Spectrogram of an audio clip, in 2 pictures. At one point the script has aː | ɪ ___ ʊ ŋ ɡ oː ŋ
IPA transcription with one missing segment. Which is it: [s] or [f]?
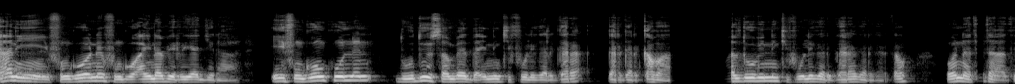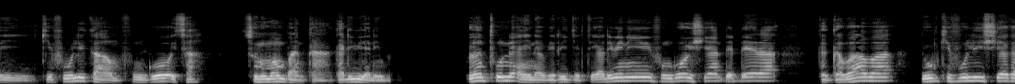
f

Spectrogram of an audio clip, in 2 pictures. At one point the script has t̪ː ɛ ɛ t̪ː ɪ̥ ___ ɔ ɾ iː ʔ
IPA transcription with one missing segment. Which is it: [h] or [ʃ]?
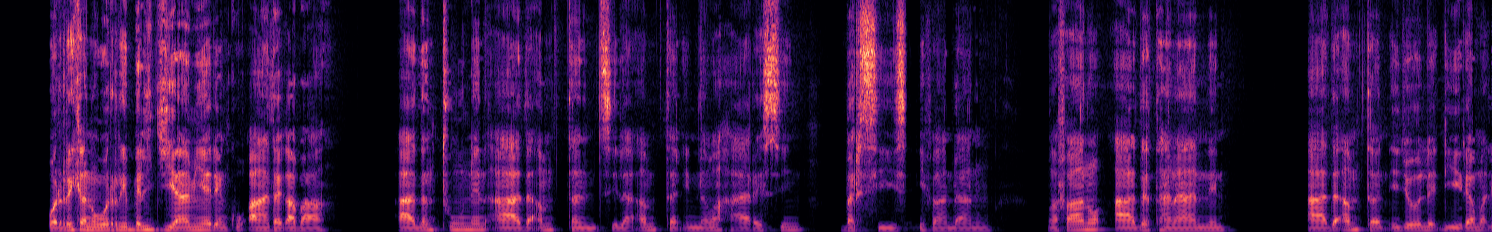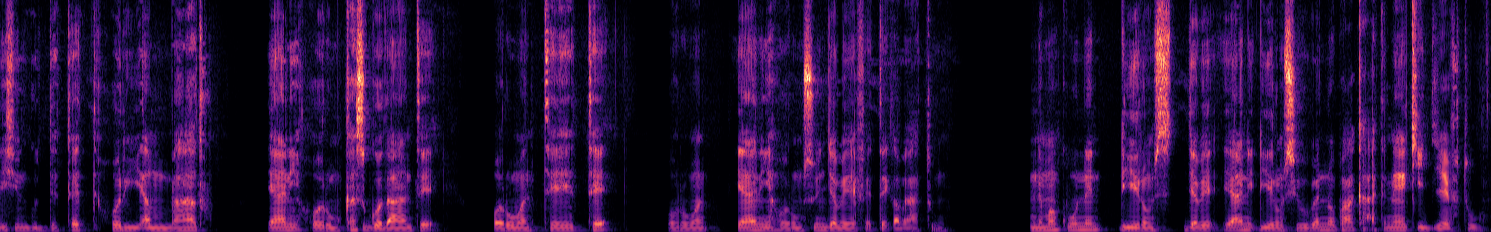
h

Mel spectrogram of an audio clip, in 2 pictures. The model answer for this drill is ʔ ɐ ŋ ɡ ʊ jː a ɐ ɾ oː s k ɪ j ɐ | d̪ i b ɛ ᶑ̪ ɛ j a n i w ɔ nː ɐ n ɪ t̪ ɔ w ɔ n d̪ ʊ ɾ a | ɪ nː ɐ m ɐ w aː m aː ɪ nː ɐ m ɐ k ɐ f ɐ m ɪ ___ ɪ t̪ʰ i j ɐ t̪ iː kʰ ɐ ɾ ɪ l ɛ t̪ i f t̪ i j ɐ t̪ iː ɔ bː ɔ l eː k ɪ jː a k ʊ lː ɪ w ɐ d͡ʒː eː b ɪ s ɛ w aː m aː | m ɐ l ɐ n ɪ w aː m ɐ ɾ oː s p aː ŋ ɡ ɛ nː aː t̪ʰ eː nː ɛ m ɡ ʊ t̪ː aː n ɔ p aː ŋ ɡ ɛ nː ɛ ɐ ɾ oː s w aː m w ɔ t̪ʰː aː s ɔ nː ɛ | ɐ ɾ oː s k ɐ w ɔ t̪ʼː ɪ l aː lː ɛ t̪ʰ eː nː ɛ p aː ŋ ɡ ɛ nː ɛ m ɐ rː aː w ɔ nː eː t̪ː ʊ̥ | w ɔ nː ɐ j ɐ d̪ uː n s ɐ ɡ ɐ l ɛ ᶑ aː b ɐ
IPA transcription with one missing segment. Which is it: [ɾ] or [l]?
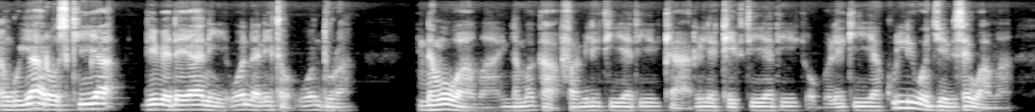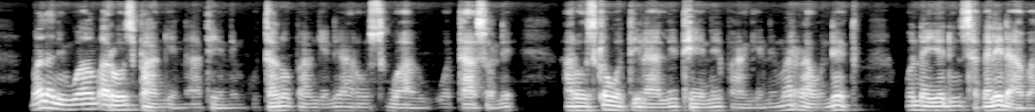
l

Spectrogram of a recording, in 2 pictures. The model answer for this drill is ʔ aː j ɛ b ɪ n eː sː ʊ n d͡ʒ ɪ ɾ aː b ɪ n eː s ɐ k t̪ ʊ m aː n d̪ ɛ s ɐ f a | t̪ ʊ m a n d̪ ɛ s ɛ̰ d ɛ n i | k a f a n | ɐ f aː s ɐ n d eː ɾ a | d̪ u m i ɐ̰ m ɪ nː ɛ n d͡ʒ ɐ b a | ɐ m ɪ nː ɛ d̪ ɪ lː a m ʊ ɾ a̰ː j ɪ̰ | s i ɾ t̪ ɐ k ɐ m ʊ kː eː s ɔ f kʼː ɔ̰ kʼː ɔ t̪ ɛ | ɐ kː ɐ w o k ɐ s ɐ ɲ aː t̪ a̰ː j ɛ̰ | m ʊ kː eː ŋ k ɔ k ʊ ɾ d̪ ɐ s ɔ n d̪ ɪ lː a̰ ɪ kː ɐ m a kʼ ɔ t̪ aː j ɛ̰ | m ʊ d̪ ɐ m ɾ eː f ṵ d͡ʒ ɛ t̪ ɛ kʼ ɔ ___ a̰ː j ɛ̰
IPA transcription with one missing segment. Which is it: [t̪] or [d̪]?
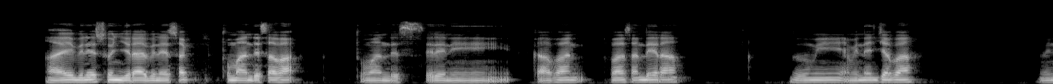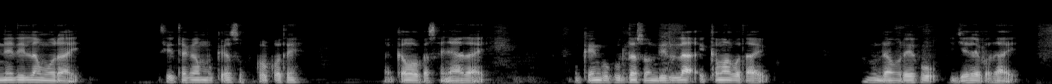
t̪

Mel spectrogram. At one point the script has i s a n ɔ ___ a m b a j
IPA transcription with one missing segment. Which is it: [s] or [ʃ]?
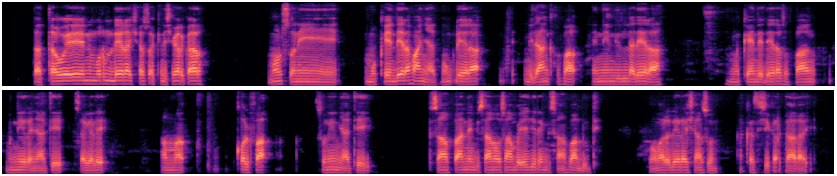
s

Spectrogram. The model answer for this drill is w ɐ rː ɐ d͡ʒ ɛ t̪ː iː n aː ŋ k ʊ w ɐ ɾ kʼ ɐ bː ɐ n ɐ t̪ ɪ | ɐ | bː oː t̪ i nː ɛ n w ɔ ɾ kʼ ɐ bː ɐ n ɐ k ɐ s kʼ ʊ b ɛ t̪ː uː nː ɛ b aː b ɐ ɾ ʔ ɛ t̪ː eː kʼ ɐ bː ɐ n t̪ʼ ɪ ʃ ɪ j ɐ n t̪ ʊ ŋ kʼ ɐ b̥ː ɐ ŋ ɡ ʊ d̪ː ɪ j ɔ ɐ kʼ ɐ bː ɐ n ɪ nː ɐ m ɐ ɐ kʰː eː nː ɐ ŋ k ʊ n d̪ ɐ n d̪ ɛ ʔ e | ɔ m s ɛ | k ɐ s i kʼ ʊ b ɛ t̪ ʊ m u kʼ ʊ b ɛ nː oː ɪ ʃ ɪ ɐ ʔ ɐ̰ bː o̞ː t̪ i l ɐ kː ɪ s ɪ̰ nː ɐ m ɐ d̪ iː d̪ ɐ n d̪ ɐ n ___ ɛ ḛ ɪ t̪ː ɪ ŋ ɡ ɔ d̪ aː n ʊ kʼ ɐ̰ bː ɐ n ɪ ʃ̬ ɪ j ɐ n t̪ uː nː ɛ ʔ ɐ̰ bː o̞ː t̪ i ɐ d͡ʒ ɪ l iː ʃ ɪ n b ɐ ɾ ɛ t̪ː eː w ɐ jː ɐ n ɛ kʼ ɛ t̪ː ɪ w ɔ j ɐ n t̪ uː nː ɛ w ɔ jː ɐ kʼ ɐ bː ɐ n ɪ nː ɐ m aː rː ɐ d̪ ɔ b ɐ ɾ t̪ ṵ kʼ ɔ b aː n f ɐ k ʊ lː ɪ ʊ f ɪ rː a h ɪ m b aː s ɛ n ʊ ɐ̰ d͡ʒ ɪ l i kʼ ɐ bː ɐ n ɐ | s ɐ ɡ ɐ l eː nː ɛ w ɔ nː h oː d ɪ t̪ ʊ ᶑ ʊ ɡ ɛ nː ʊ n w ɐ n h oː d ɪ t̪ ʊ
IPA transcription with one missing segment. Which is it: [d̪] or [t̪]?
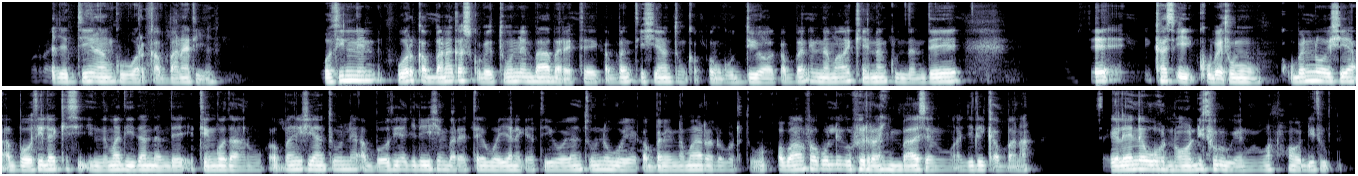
d̪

